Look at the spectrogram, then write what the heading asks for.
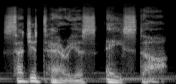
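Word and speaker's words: Sagittarius A*: A source named Sagittarius a star pronounced Sagittarius A star and it is a super massive black hole.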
